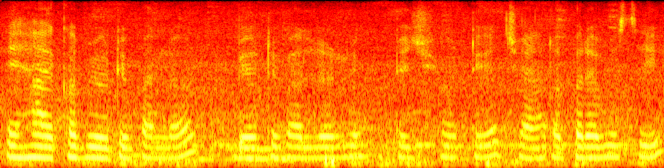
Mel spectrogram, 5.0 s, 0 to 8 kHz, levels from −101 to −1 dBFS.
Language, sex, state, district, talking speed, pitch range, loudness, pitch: Odia, female, Odisha, Khordha, 145 wpm, 190-200 Hz, -18 LUFS, 195 Hz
